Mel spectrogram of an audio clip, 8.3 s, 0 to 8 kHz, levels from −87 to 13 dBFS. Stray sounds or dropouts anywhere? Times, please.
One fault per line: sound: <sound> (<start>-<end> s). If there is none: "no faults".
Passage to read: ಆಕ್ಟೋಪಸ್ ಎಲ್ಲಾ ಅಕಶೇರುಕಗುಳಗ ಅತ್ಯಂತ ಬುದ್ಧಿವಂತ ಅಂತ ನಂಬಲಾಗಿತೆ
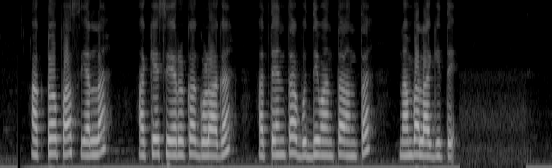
no faults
